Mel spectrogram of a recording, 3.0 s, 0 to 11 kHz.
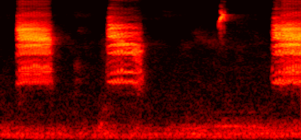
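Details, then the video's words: Common iora fledgling siblings, two weeks old and used for luring the adult birds, produce three broad, scratchy rasps with a tiny high chirp in the gap before the last. "BURUNG CIPOH KAKA BERADIK INI EMNG LUAR BIASA BRU 2 MNGG DAH BERBUNYI SNGT BAIK UNTUK PIKAT INDUKNY"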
